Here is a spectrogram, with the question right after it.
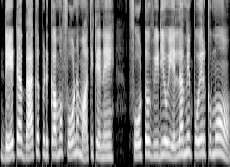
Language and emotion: Tamil, fearful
